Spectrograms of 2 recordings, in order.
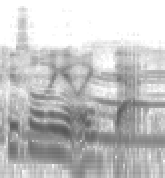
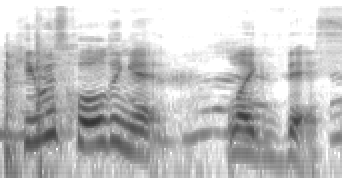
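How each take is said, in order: First: Said in the usual way. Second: Overdone, showy retelling of how he held it; exaggerated demo. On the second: Shown as a demonstration. Showing the vlog how he held the box, overdone. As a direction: play it up big, a touch theatrical. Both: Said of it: "Maybe not so dramatic".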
